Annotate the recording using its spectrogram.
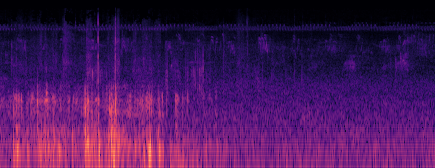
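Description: Irregular thumps and scuffing close to the microphone for the first few seconds, then a quiet open-air ambience with a few faint, distant bird chirps.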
